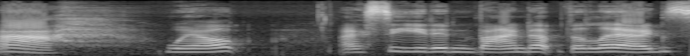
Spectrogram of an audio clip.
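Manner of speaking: loud, playful ribbing tone.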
